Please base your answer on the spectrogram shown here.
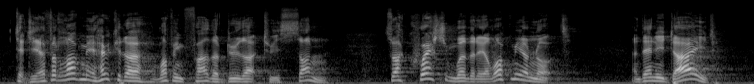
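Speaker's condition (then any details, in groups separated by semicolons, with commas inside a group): Cleft palate and cleft lip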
